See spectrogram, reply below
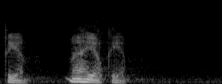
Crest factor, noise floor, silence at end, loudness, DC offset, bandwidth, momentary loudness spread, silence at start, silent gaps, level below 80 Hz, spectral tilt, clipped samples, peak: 18 dB; -62 dBFS; 0.95 s; -29 LUFS; under 0.1%; 8.2 kHz; 21 LU; 0.05 s; none; -54 dBFS; -8.5 dB/octave; under 0.1%; -12 dBFS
